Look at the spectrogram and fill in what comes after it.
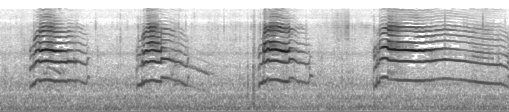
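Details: Tiny fostered rescue kittens, one week old, named Cookie and Nan, cry out in four loud, piercing meows, each bending down at the end, the last one drawn out and longest.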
